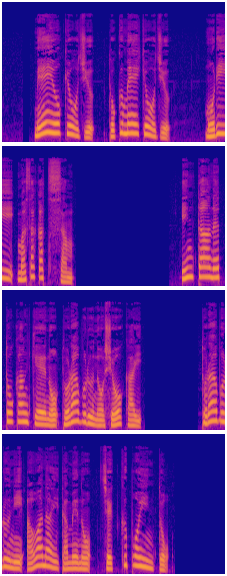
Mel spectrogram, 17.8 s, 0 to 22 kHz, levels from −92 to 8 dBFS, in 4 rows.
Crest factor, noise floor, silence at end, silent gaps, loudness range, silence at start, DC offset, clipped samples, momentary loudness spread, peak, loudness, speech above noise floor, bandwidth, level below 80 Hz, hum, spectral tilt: 16 dB; -65 dBFS; 1.15 s; 5.93-7.79 s, 11.76-12.82 s; 5 LU; 0.65 s; under 0.1%; under 0.1%; 8 LU; -4 dBFS; -19 LUFS; 47 dB; 15.5 kHz; -60 dBFS; none; -6.5 dB/octave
